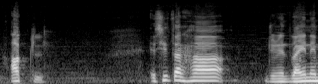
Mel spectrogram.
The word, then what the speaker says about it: عقل: سے بہت سارے لوگ عقل کہہ رہے تھے، جبکہ صحیح لفظ ہے عقل۔ اسی طرح جنید بھائی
